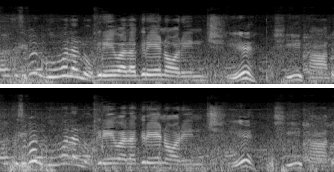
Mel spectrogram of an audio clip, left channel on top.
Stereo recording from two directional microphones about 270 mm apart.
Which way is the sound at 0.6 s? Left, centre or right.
Centre.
